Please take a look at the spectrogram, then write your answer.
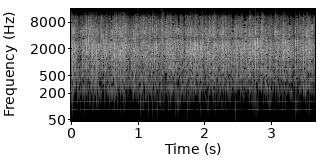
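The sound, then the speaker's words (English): An audience claps their hands to the Lord, a dense, steady wash of applause from many people that holds at an even level throughout, with no voices rising above it. “Come on, let's clap our hands one more time to the Lord.”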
